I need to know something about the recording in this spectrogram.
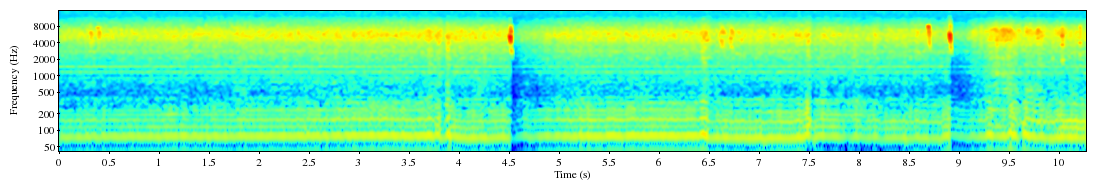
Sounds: bird wings flapping

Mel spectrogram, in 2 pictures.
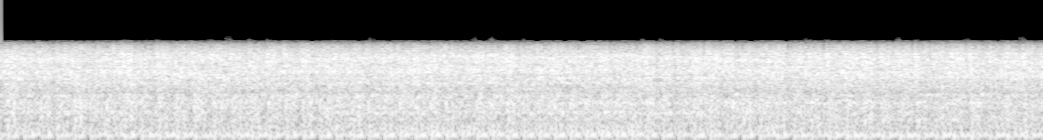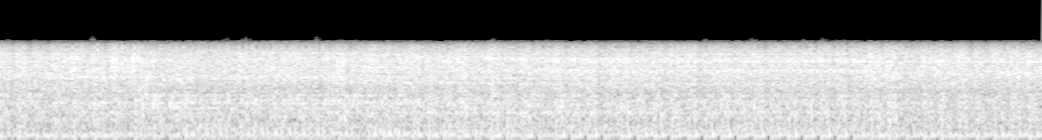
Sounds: Vehicle

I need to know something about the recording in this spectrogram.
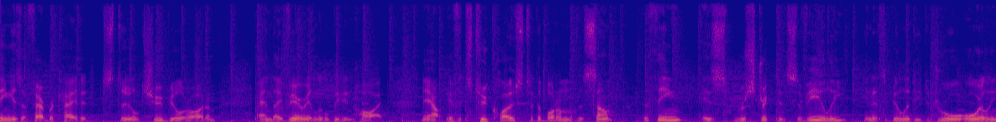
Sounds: Speech, Music

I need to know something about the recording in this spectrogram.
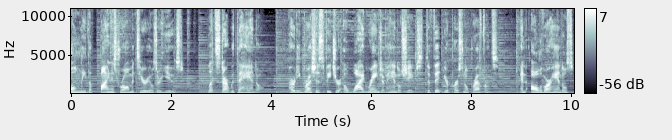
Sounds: Music, Speech

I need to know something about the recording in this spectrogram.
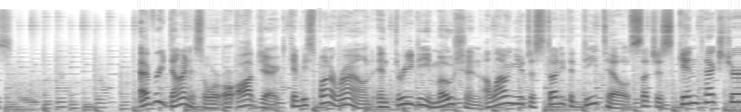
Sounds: Music, Speech

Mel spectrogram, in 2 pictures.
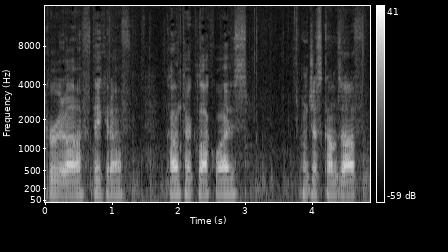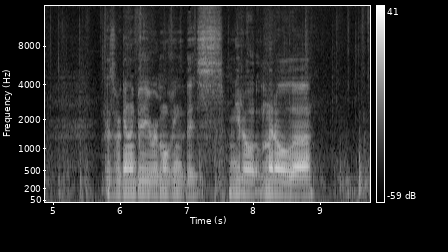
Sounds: Speech

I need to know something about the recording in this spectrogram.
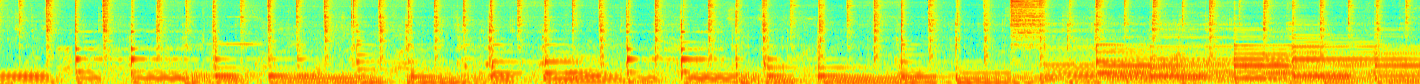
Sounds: Jazz, Music

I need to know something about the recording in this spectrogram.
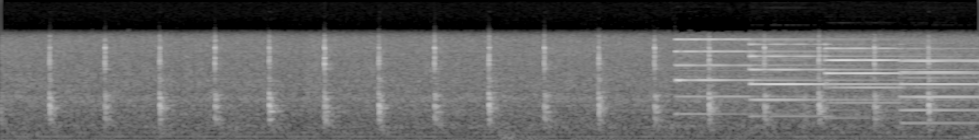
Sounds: Tick-tock

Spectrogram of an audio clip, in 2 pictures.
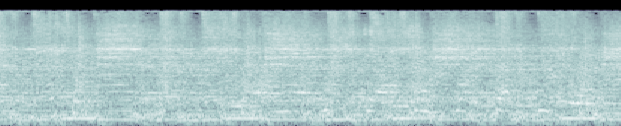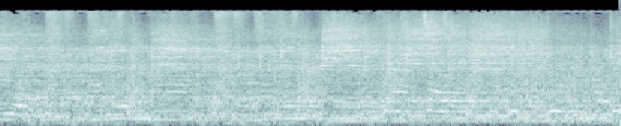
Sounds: Plucked string instrument, Guitar, Musical instrument, playing electric guitar, Music, Electric guitar

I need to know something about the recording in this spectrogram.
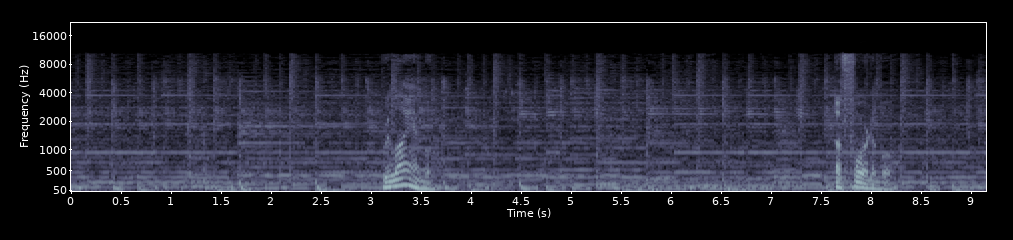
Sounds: Speech, Music

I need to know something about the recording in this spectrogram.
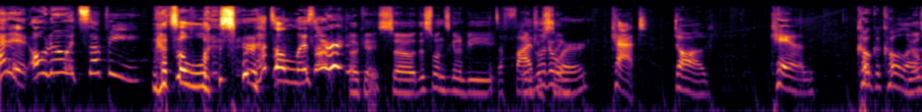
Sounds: Speech

